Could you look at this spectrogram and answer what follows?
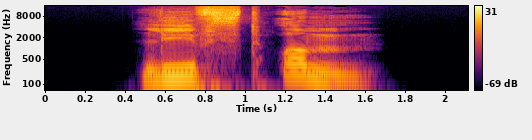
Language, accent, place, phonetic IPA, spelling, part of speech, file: German, Germany, Berlin, [ˌliːfst ˈʊm], liefst um, verb, De-liefst um.ogg
- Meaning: second-person singular preterite of umlaufen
